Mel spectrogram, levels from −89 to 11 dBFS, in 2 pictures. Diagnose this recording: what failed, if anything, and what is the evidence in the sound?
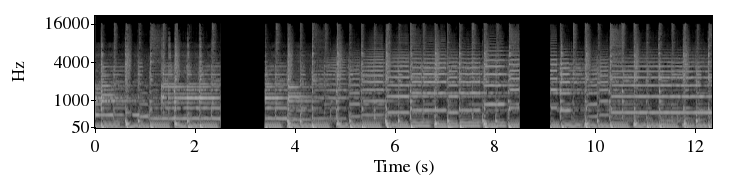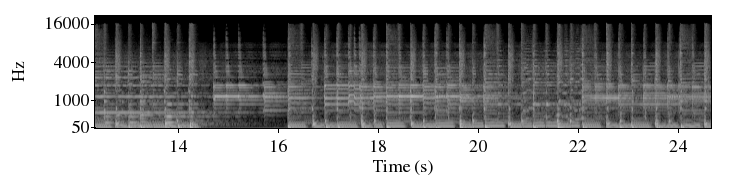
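Two stream reconnects, so it's the network. At 2.50 s it drops silent for 0.86 s, then at 3.77 s a fresh decoder picks up 0.42 s earlier, a resent burst. At 8.48 s, 0.59 s of silence, then it jumps roughly half a second ahead.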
